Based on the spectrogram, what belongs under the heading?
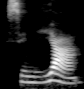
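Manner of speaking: семья said sem-YA, stress on the final ya; semYA, hit the ending. Shown as a demonstration. Teacher shows learners: семья stressed on the ending. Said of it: "would have stress there".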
